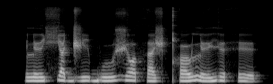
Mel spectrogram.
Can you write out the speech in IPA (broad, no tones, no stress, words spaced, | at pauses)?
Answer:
lɪça d͡ʒibwu ʒɔθaʒqʰu lɪjɪhɪ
